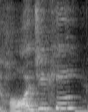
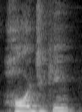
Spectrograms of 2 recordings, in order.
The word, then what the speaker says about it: Hodgkin: cirurgião inglês chamado Thomas Hodgkin, então o nome dele, o sobrenome dele era esse, Hodgkin, com H. A gente lê como se fosse um R, pronuncia R, mas escreve com H.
